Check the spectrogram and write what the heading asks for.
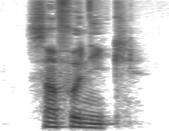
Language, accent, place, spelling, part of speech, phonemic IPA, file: French, France, Lyon, symphonique, adjective, /sɛ̃.fɔ.nik/, LL-Q150 (fra)-symphonique.wav
- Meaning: symphonic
